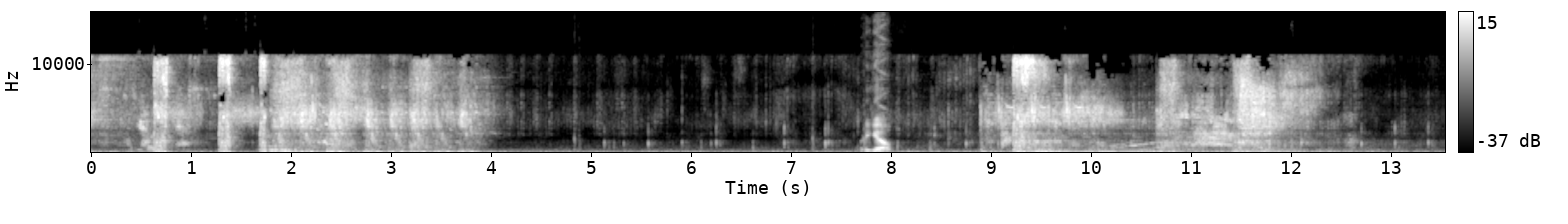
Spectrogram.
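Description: An energy rifle fires rapid bursts of bolts.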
